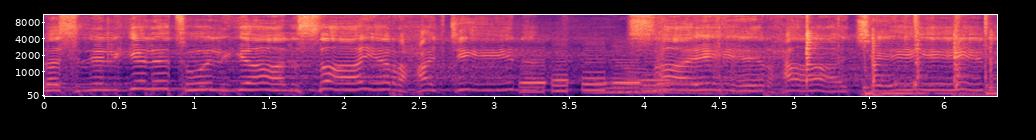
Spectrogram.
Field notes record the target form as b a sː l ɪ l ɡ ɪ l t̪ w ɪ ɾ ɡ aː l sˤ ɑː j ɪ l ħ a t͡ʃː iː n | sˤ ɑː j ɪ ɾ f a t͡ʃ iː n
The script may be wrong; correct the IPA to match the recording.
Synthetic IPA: b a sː l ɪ l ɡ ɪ l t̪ w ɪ l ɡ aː l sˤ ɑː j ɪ ɾ ħ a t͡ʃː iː n | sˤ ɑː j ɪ ɾ ħ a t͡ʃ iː n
